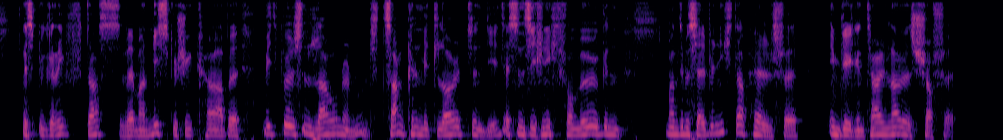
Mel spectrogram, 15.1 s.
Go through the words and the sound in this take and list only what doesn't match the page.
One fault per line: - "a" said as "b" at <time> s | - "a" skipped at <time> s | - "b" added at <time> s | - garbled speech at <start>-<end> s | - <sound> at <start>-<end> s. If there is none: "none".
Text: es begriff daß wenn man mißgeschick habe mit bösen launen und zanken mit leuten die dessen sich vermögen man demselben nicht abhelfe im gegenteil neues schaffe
- "nicht" added at 8.1 s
